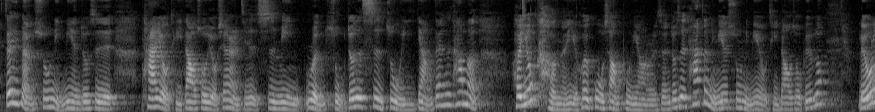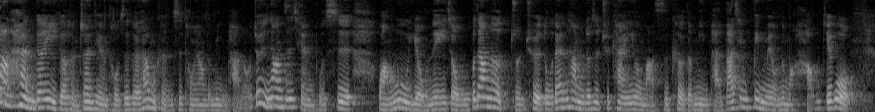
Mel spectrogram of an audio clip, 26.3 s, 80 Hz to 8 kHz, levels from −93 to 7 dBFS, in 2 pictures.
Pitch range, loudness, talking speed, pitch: 150-205 Hz, -34 LUFS, 310 characters per minute, 170 Hz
